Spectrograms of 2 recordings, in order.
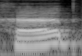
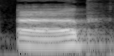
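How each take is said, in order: First: The word starts with an h sound. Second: The word starts without an h sound. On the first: "not herb" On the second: "To our American listeners, they dropped the H"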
